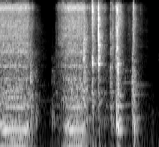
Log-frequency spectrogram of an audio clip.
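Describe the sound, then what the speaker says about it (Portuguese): A sewing machine stitching a seam on a viscose dress, running in a loud steady whir for nearly a second, pausing, then resuming with short stop-start bursts, close and alone. "E passo uma costura aqui."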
